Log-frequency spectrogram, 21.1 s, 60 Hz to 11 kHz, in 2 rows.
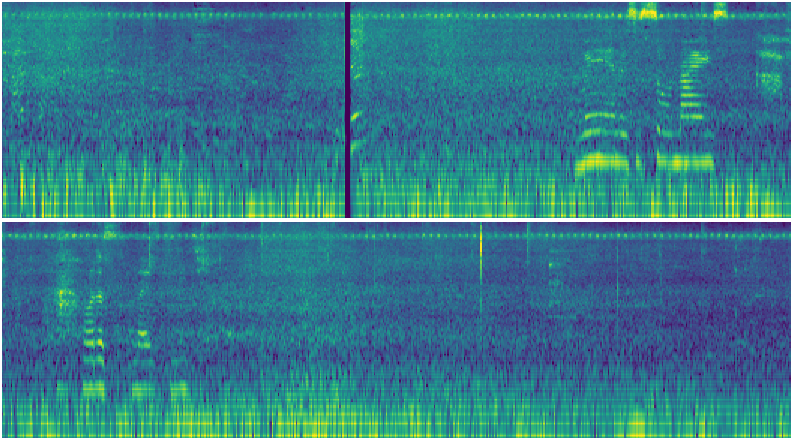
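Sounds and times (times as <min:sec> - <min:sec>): wind buffeting microphone: 0:00.0 - 0:20.2.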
